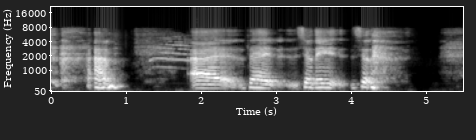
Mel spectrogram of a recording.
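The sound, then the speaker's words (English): A domestic cat meows a few times in loud, drawn-out, tonal calls separated by short pauses. “Sorry, that's my cat.”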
